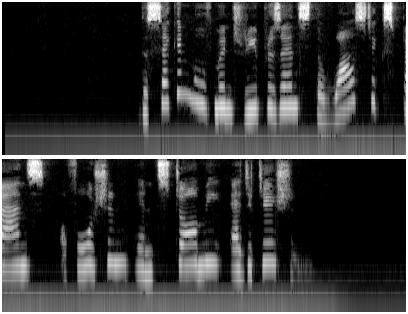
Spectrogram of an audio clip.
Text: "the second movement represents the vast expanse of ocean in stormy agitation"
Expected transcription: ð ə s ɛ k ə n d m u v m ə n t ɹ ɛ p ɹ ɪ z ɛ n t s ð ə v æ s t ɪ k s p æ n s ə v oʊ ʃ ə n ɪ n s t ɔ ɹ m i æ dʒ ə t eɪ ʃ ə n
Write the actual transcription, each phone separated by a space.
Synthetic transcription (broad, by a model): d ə s ɛ k ə n d m u v m ə n t ɹ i p ɹ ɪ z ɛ n t s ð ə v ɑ s t ɪ k s p æ n s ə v oʊ ʃ ə n ɪ n s t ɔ m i æ dʒ ə t eɪ ʃ ə n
